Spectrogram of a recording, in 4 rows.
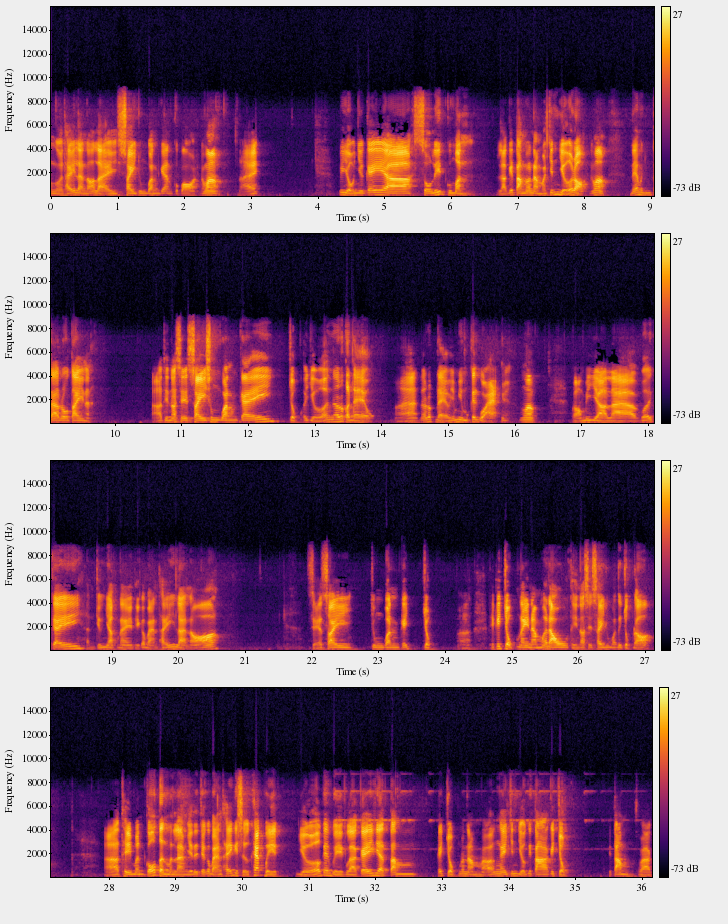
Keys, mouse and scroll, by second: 2.3 click, 2.6 ctrl+z, 3.6 click, 4.8 click, 8.4 r, 16.2 click, 16.7 ctrl+z, 17.9 click, 18.8 click, 23.2 click, 24.4 ctrl+z, 28.2 middle click, 29.3 middle click, 31.5 click, 32.4 click.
